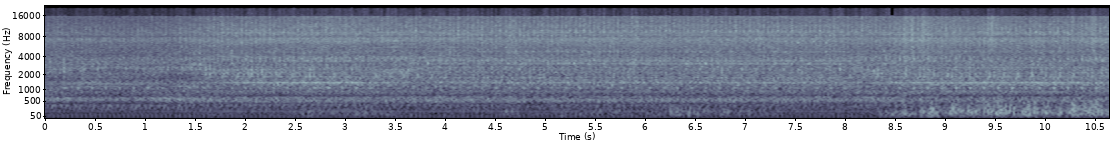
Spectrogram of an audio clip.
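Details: Chevrolet Onix 1.4 petrol, 2014-15, cold idle: fast, fairly even ticking, about four per second, lasting about 10 minutes after a cold start. Present since new. Owner suspects a tappet or other internal knock and rules out injectors; dealers call it characteristic. Unconfirmed.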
